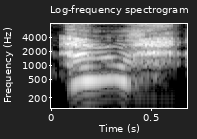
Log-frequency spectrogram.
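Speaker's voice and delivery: sharp high gasp of shock; a caught-out liar on the phone, gasping in shock. Retold or imitated. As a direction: gasp in horror. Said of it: "And I was like".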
